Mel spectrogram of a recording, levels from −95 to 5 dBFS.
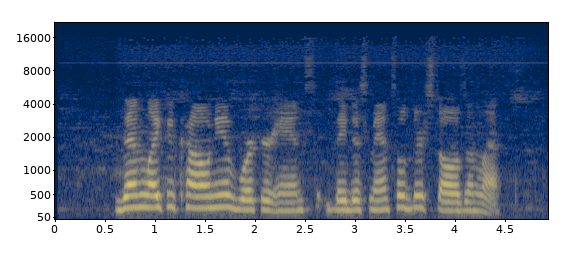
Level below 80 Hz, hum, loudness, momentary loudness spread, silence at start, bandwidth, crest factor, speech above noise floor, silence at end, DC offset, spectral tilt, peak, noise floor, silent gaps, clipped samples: -62 dBFS; none; -22 LUFS; 10 LU; 0.6 s; 13 kHz; 18 dB; 38 dB; 0.5 s; under 0.1%; -7.5 dB/octave; -6 dBFS; -59 dBFS; none; under 0.1%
